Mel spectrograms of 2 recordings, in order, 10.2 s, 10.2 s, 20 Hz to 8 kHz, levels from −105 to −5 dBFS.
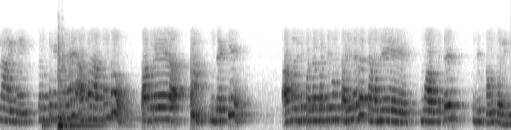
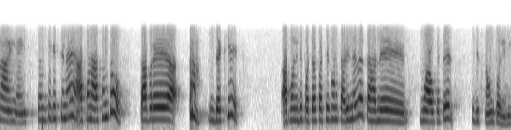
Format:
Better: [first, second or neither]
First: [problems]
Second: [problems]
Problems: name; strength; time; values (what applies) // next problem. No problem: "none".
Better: second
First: background sound (Bowed string instrument); 3 dB below the speech // room echo; dies away in 0.9 s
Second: none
